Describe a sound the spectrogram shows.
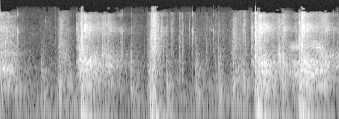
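A metal pipe thuds heavily against a body.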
